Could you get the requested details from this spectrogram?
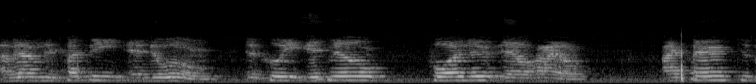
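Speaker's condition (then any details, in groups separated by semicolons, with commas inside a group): Mild cerebral palsy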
